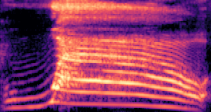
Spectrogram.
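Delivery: loud exasperated wow; flipping out. Retold or imitated. Rob losing it at Sophie, loud exasperated wow. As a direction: blurt it out loud. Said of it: "Rob flips".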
